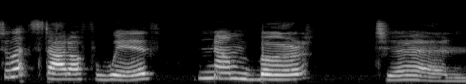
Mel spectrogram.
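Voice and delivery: very slow, strange, weird voice, "ten" stretched out. Starting a countdown of favorite gaming moments: weird voice. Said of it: "That was a weird voice".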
